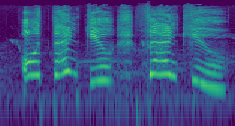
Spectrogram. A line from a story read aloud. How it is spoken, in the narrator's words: Frog grabbed his hand excitedly and shouted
